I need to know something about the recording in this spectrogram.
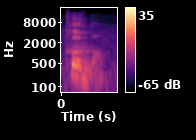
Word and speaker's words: comment: Elles vont à Paris comment? Né? O S aqui não se pronuncia, aqui o vont, o T não se pronuncia, Paris. O S não se pronuncia, comment?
